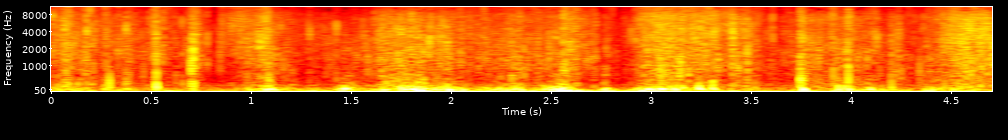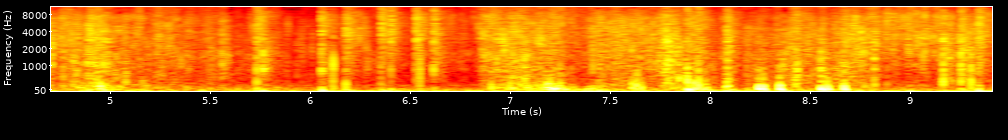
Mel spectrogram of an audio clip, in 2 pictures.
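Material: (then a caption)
Plastic. A small crumpled piece of clear plastic air-bubble wrap is held close to the mic while fingers and long nails squeeze and pop its bubbles. The result is a dense, continuous run of sharp snaps and crackles over bright plastic crinkling, with low, close-up thumps beneath.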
